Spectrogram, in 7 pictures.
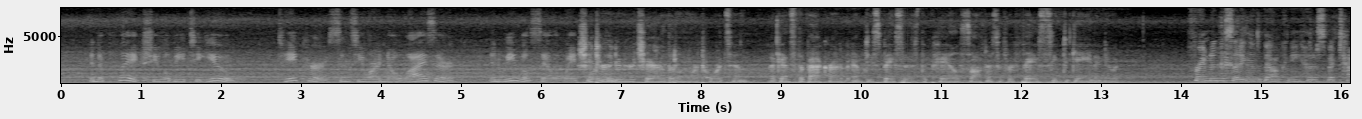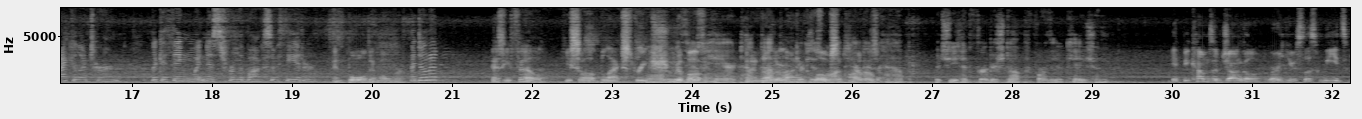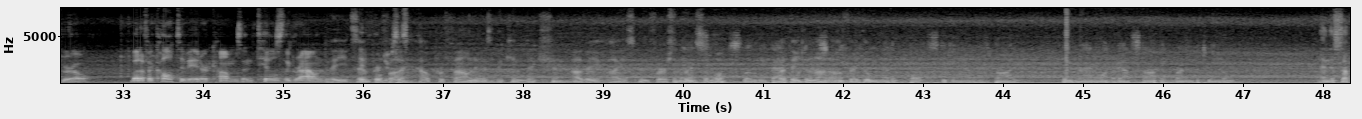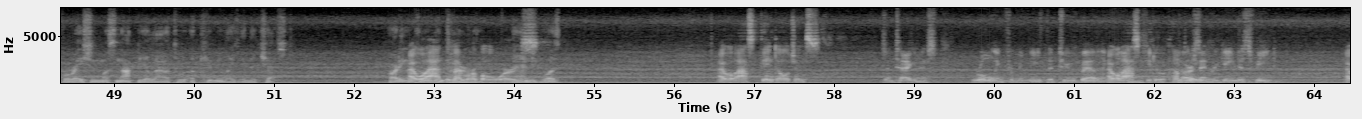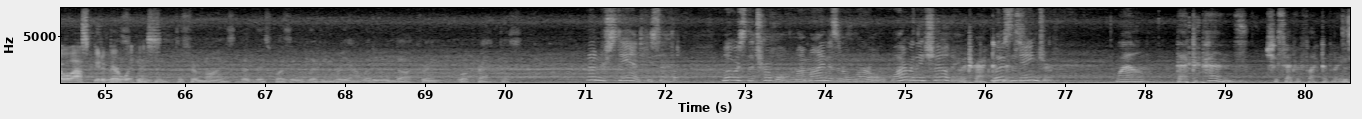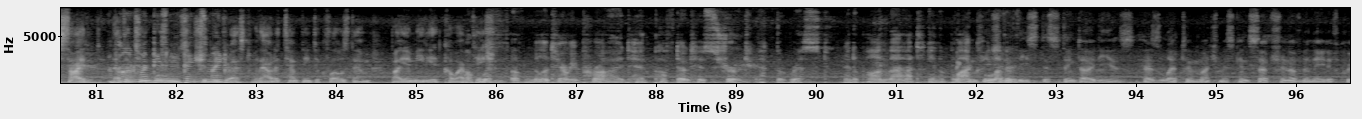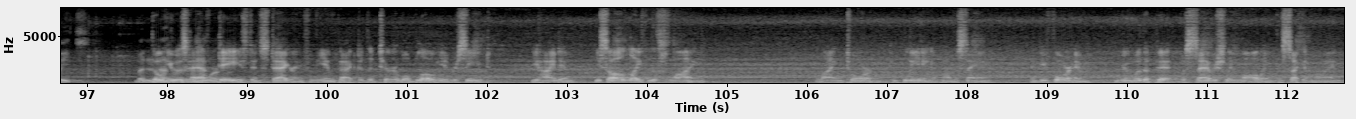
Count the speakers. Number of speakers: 10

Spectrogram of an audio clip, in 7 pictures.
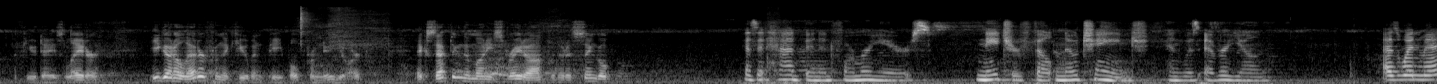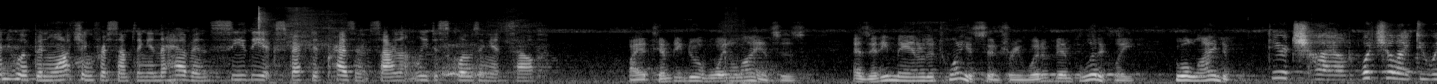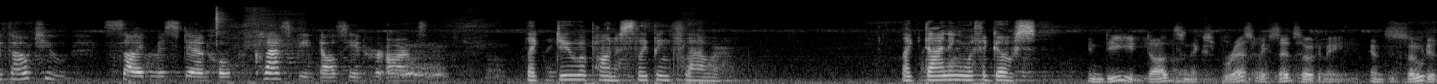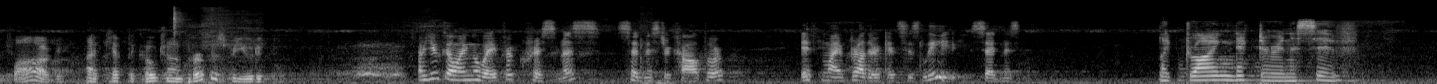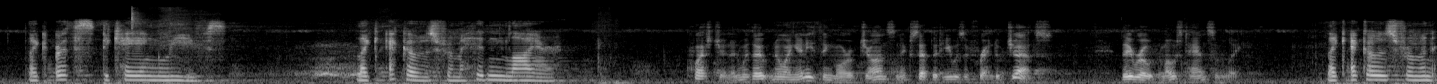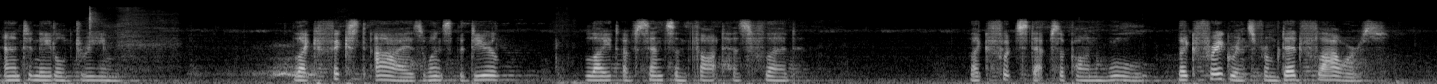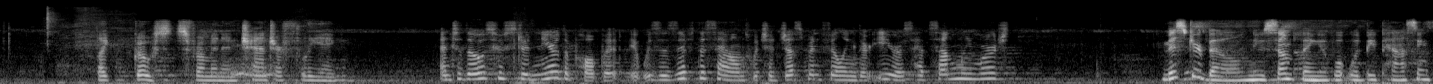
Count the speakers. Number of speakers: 8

